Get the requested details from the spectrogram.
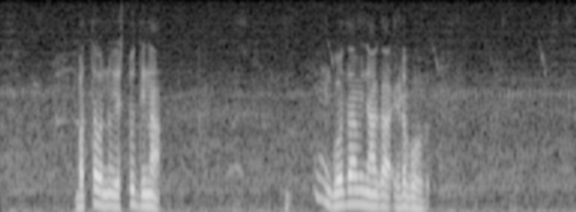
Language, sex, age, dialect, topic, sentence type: Kannada, male, 25-30, Central, agriculture, question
